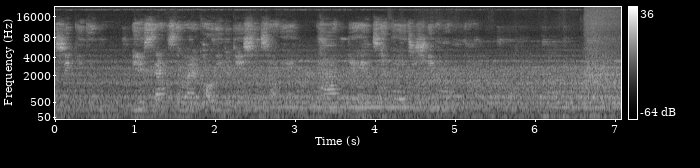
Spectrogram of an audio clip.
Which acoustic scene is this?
subway train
